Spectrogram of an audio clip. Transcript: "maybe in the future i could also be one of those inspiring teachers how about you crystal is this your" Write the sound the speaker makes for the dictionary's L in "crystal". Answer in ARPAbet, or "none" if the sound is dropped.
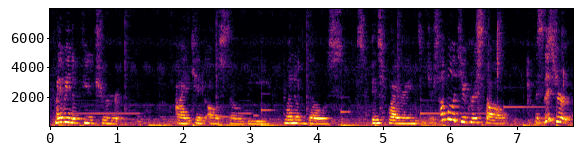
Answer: L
